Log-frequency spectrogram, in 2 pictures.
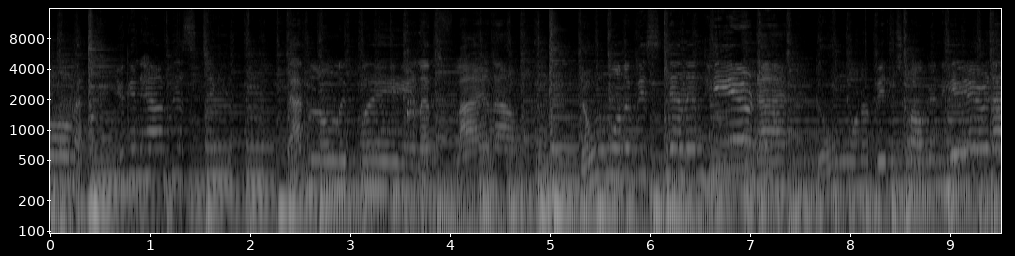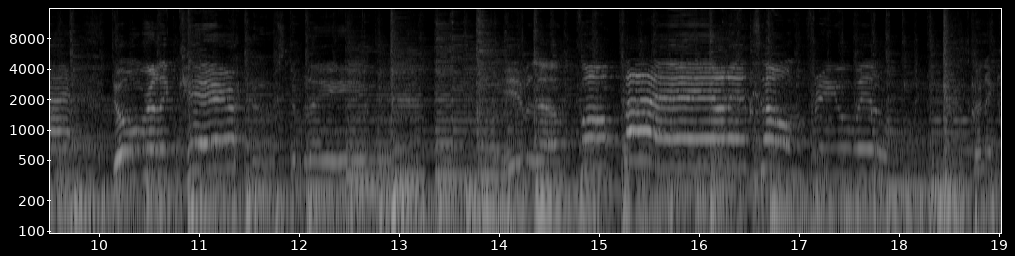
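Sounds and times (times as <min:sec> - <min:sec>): strummed acoustic guitar: 0:00.0 - 0:19.0
woman singing with vibrato: 0:00.0 - 0:19.0.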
